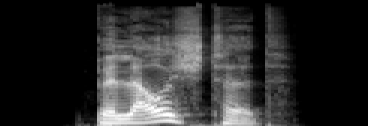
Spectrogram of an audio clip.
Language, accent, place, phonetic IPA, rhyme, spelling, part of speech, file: German, Germany, Berlin, [bəˈlaʊ̯ʃtət], -aʊ̯ʃtət, belauschtet, verb, De-belauschtet.ogg
- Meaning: inflection of belauschen: 1. second-person plural preterite 2. second-person plural subjunctive II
